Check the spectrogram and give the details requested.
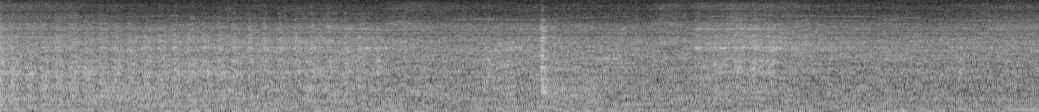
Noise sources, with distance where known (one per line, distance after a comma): jackhammer, far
